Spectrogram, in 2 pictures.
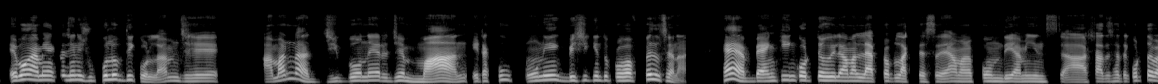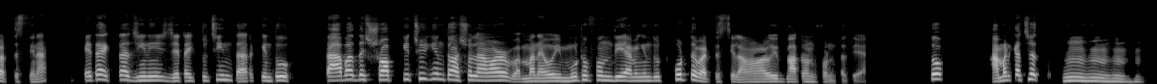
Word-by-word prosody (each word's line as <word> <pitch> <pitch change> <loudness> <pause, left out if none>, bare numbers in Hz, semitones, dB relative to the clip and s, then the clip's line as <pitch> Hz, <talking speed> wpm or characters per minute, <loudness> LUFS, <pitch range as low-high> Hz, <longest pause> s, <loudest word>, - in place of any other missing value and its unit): এবং 220 +5 +6
আমি 205 - +2
একটা 210 +2 -6
জিনিস 210 -1 0
উপলব্ধি 210 +2 +1
করলাম 115 +3 -2 0.2
যে, 145 0 -5 0.8
আমার 185 +9 +1
না 245 - +4 0.3
জীবনের 175 +7 -1
যে 180 - 0 0.2
মান, 130 0 +8 0.2
এটা 155 +1 -2
খুব 210 +1 -4 0.3
অনেক 205 +4 +3
বেশি 185 +1 -2 0.3
প্রভাব 175 0 +4
ফেলছে 230 -2 +2
না। - - -6 0.4
হ্যাঁ, 240 +1 +8
ব্যাংকিং 170 +6 +2
করতে 190 0 +2
হইলে 180 -1 +3
আমার 170 0 +2
ল্যাপটপ 150 +2 +2
লাগতেছে। 135 0 -3
আমার 135 -1 0
ফোন 150 -1 -1
দিয়ে 145 +1 0
আমি 140 - -4
ইন্স 130 -1 -8 0.2
আ - - 0 0.2
সাথে, 140 -1 -1
সাথে 150 -1 -6
করতে 180 -1 -2
পারতেছি - - -4
না। - - -1 0.5
এটা 225 +4 +1
একটা 215 - -1
জিনিস 185 0 +1
যেটা 165 0 -1
একটু 180 +3 -9
চিন্তার। 195 -10 -1
কিন্তু 175 +1 0 0.5
তা 185 0 +6
বাদে 225 0 +2
সবকিছুই 230 +4 +1
কিন্তু 240 -2 -4
আসলে 200 0 0
আমার 190 +1 +5 0.2
আ - - -5
মানে 150 0 +1
ওই 160 - +1
মুঠোফোন 205 +2 -1
দিয়ে 185 -1 +3
আমি 170 - -3
কিন্তু 175 0 -2 0.2
করতে 235 -1 +2
পারতেছিলাম 115 -1 -2
আমার 130 +1 0
ওই 140 - -1
বাটন 125 +1 0
ফোনটা 95 -6 -12
দিয়ে। - - -12 0.7
তো 245 - +5 0.6
আমার 190 - +3
কাছে 225 +2 +1 0.3
হুম, 175 +1 0
হুম, 155 -2 -2
হুম, 135 -2 -5
হুম। 125 -2 -14
180 Hz, 185 wpm, -23 LUFS, 145-210 Hz, 0.8 s, মান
